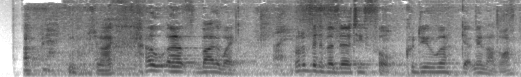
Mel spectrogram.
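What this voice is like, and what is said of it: Posh British accent. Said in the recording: “it sounds very posh”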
